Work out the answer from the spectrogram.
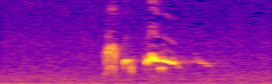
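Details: Sooty-headed bulbul singing lively in strong wind during bird luring: a brief cluster of three quick bright chirps, the last a longer warbled whistle, over a quiet background.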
